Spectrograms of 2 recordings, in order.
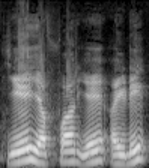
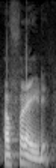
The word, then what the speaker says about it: afraid: a i d afraid here also there are two syllables ah and for a id fried afraid so here you can find the prefix a if a is the stress is on the second syllable so you put the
